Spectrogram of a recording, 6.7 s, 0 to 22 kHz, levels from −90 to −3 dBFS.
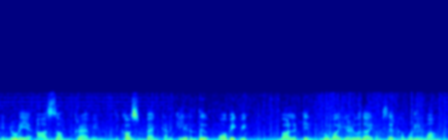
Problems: low volume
